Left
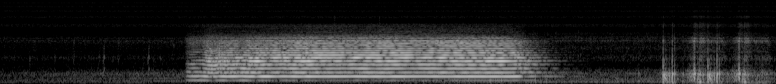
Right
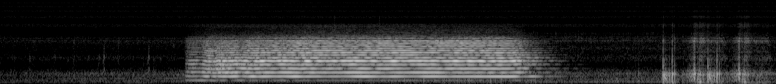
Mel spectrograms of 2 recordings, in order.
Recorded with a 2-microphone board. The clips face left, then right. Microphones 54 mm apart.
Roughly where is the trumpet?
Right.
